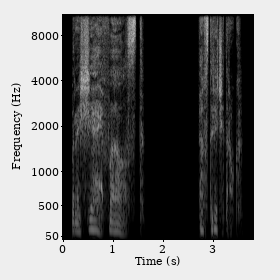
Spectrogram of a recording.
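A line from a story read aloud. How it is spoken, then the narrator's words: Whispered reply. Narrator (Russian): лишь шепнул я в ответ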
